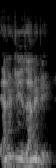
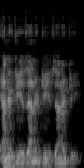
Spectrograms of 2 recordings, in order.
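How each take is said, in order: First: "Energy is energy" with the first "Energy" pitched up and louder and a falling close; insistent repeat with "Energy" punched; emphatic repeat. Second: Said in the usual way. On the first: Shown as a demonstration. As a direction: drive the point home by hitting "Energy". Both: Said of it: "Did I say that enough?".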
